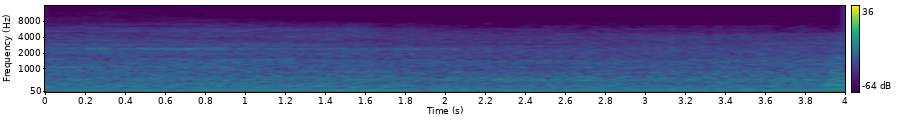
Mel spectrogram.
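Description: Steady road traffic noise on a busy highway: vehicles running past, with a low, steady engine hum underneath.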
